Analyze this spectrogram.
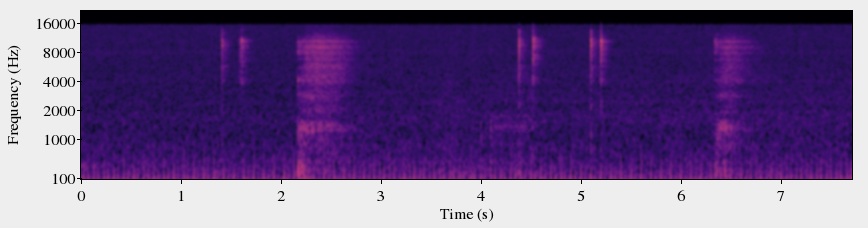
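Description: Computer mouse clicking in quick pairs of clicks, a few times, over a steady low electrical hum. Two short breaths near the microphone, about two and six seconds in.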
